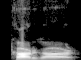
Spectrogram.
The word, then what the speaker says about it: cargar: Cargar, to carry. Don't leave that middle R out.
